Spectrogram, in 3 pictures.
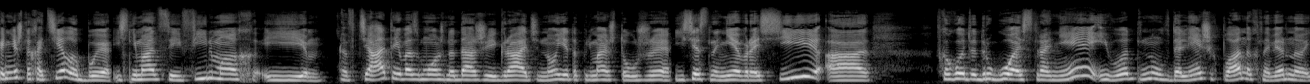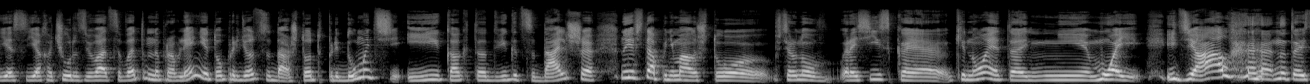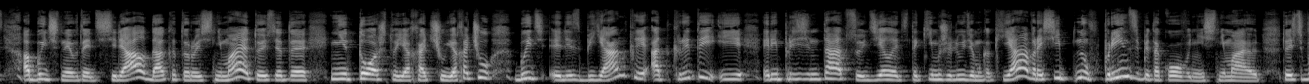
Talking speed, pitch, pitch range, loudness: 160 wpm, 210 Hz, 195-240 Hz, -19 LUFS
